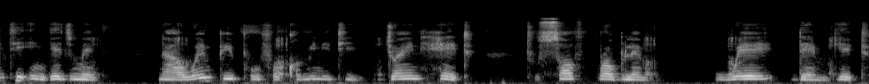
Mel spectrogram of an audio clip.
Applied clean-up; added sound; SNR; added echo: neural mask model DeepFilterNet 3.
